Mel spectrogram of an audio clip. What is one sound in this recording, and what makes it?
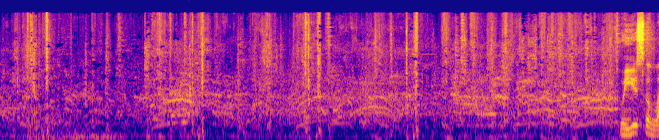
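Swords clash and clang in a crowded battle.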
